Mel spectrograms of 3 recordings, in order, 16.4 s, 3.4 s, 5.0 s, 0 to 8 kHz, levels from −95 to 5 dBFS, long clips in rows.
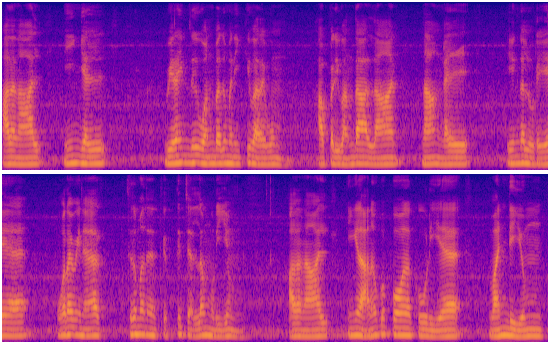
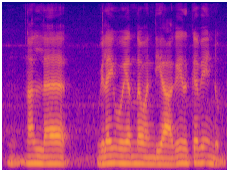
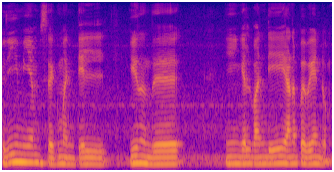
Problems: background sounds at intervals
